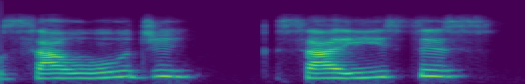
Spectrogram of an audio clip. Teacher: E quando vocês tiverem i ou u no meio da palavra, e esse i ou u for tônico, ele vai ser chamado de hiato. Por quê? Porque ele vai ficar separado da outra vogal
